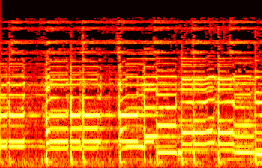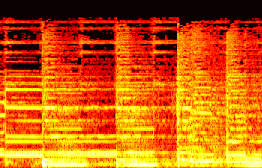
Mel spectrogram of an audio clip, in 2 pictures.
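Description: Upbeat Christmas rock song intro opening with bright, ringing bell-like notes in a steady pattern, then a full band with heavy bass joins in about halfway, loud, no voices.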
